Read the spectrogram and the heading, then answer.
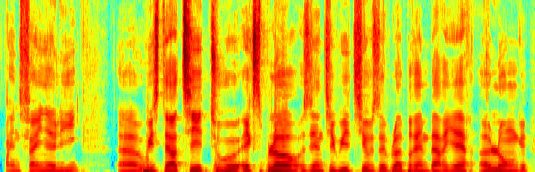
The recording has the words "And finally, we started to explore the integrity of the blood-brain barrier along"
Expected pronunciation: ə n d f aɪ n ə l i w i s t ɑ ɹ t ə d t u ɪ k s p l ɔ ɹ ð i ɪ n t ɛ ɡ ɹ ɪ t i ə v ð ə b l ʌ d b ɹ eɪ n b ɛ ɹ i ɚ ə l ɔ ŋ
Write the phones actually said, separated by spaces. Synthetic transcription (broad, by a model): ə n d f aɪ n ə l i w i s t ɑ ɹ t ə d t u ɪ k s p l ɔ ɹ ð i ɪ n t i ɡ w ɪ t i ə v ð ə b l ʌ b ɹ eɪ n b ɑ ɹ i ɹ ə l ɔ ŋ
